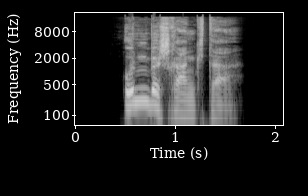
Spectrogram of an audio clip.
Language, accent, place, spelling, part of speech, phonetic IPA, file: German, Germany, Berlin, unbeschrankter, adjective, [ˈʊnbəˌʃʁaŋktɐ], De-unbeschrankter.ogg
- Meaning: inflection of unbeschrankt: 1. strong/mixed nominative masculine singular 2. strong genitive/dative feminine singular 3. strong genitive plural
